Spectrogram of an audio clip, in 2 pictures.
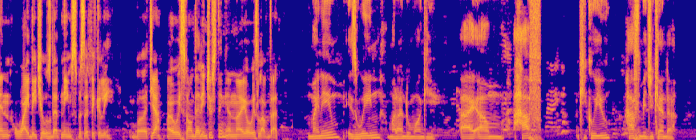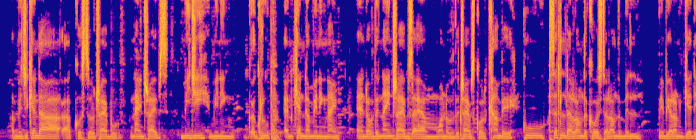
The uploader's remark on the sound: At the 2023 Nairobi Design Festival's Afrika Design booth, we invited our community to share the stories and meanings behind their names.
